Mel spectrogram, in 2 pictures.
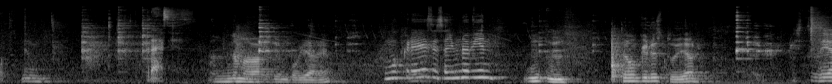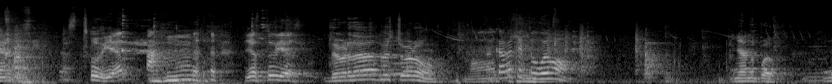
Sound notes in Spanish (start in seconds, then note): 11.4 Ríe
